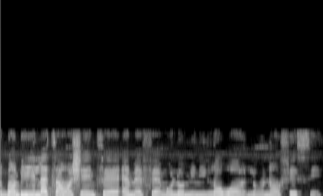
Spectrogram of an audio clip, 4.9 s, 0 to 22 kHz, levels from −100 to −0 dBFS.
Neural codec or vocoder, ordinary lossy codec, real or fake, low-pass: none; none; real; 7.2 kHz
